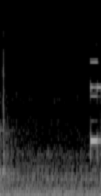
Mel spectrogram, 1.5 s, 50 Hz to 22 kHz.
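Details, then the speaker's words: Brief electronic chirp after quiet room noise: the power-down signal of an Alaris 8120 PCA pump module, heard while the channel-off button is held; a training demonstration. "chirp, let go and now you've powered down your PCA."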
